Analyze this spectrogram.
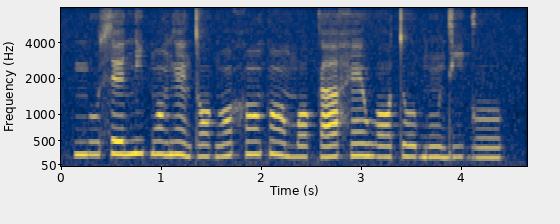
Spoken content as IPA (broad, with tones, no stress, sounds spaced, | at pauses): m u˨ s ɛ˧ n i˦ b ɔ̃˦ ɡ ɛ̃˦˨ d ɔ˨ ɡ ɔ̃˨˦ h ɔ̃˦ k ɔ̃˦˨ m ɔ˨ k a˨˦ h ɛ̃˦ w ɔ˧ t o˧ b ũ˨ d i˧ ɡ o˧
